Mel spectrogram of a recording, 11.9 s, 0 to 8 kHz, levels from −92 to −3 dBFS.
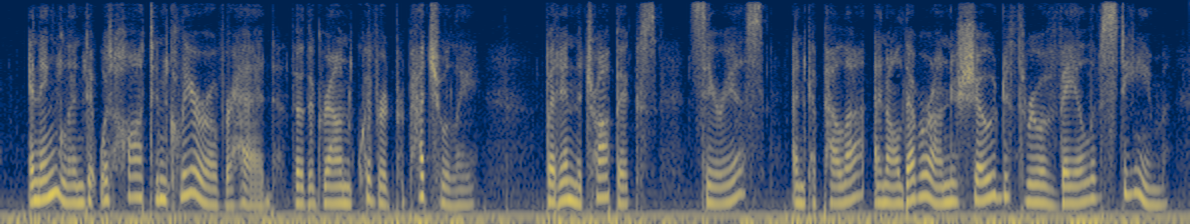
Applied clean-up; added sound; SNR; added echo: none; Insect; 17 dB; none.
